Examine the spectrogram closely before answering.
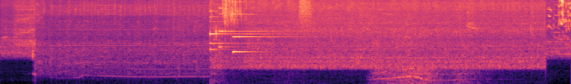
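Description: Aerosol spray-paint can spraying: a steady hiss that starts suddenly with a short ringing clink about three seconds in and stops near the end.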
